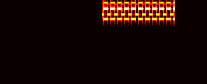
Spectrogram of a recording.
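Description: A telephone ringing once, briefly, starting about halfway in: a high-pitched ring that pulses rapidly and stops after under a second.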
